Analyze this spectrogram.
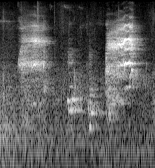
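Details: Cockatoos in family life: two harsh, raspy screeches of about half a second each, separated by a softer, lower, broken call, against a quiet background.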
